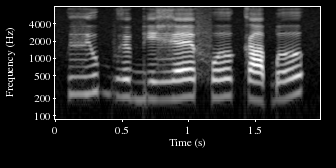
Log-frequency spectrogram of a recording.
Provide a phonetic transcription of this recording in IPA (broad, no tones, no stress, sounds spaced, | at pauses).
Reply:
vʲ u bʱ ø bʲ e ɣ ɛ f ɤ k a ɓ ɤ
